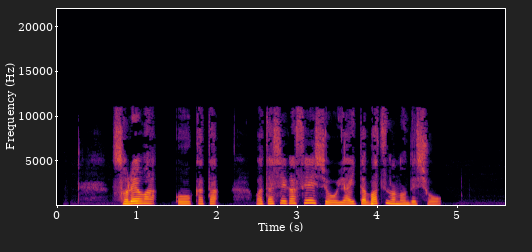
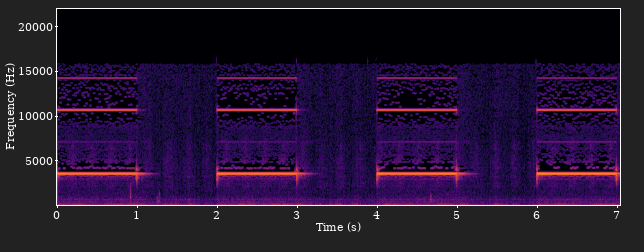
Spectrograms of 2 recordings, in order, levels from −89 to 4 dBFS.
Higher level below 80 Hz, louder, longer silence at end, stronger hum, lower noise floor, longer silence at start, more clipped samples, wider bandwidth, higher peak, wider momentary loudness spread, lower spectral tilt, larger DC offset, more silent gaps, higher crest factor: about the same, -60 dBFS vs -60 dBFS; about the same, -23 LUFS vs -22 LUFS; first, 0.8 s vs 0 s; neither; first, -67 dBFS vs -54 dBFS; first, 0.7 s vs 0 s; neither; second, 11.5 kHz vs 16 kHz; first, -2 dBFS vs -16 dBFS; second, 12 LU vs 16 LU; first, -4.5 dB/octave vs 1.5 dB/octave; neither; neither; first, 22 dB vs 10 dB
